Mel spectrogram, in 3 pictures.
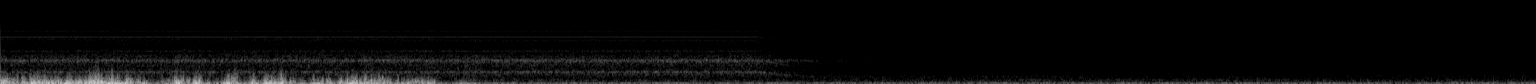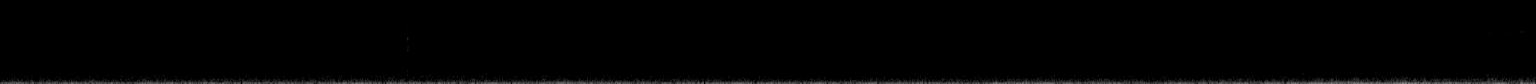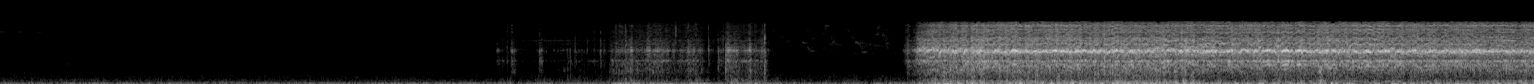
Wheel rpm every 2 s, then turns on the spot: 0, 0, 0, 0, 0, 0, 0, 0, 0, 0, 0, 0, 0, 0, 0, 0, 0, 0, 10, 10, 190, 220, 220.
36-38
